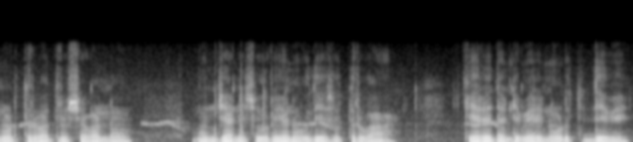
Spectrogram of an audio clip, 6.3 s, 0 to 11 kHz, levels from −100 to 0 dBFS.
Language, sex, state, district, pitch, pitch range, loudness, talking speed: Kannada, male, Karnataka, Koppal, 105 Hz, 105-110 Hz, -17 LUFS, 85 wpm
